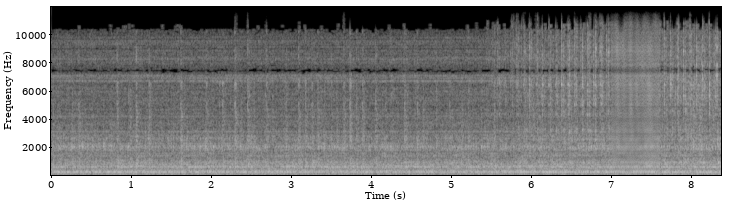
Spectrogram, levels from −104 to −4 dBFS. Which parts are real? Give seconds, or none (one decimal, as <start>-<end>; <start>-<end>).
0.0-7.0; 7.6-8.4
